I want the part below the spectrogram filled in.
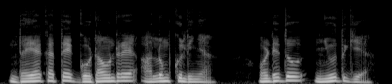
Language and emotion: Santali, fearful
